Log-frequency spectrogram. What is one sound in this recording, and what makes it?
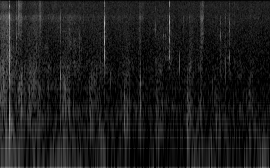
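Trekking poles click against stony ground.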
